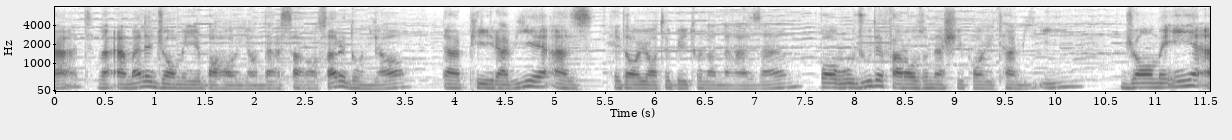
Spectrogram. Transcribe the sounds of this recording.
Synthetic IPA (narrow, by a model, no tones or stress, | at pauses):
æt̪ʰvæʔæmæle̞d͡ʒɒːmeejebæɦɒːijɒːnd̪æɾsæɾɒːsæɾe̞d̪o̞njɒː | d̪̥æɾpʰe̞jɾæviːeʔæz | he̞d̪ɒːjɒːt̪ʰe̞be̞jt̪ʰolælːææzænbɒːvod͡ʒuːd̪e̞fæɾɒːzo̞næʃiːbhɒːjet̪ʰæbiːʔiː | d͡ʒɒːme̞ʔejeʔ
